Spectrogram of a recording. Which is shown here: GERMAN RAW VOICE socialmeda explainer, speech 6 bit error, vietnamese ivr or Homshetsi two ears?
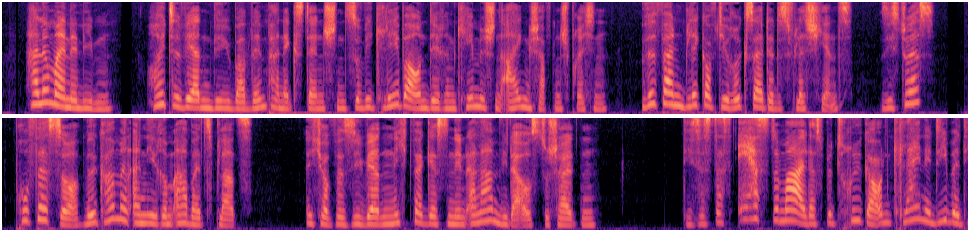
GERMAN RAW VOICE socialmeda explainer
